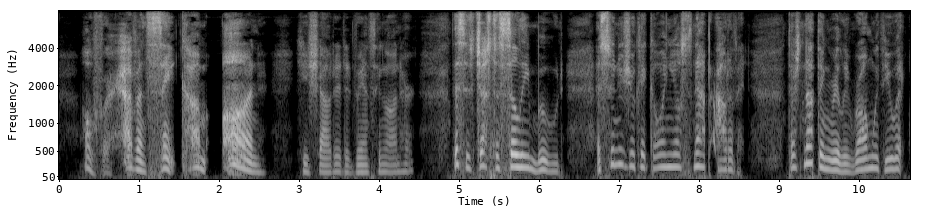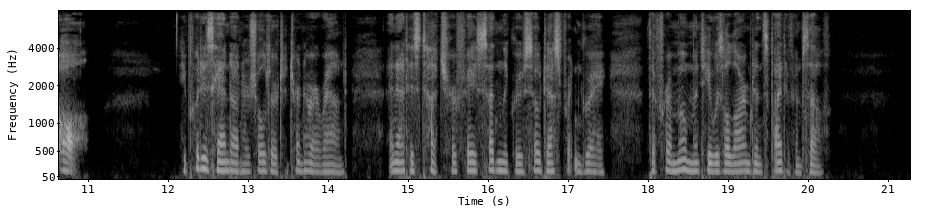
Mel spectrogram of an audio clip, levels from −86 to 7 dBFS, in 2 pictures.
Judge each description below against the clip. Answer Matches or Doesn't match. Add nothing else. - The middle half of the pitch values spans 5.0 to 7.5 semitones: Matches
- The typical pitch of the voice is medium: Matches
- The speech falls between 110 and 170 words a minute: Doesn't match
